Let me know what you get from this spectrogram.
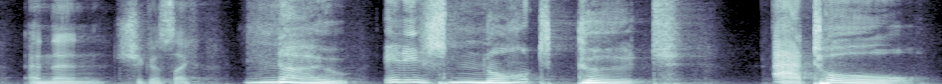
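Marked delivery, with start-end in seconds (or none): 1.3-4.6 put-on slow, loud, drawn-out British accent. Retelling a woman's harsh answer to her question, the speaker imitates her British accent. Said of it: "She has like a British accent".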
